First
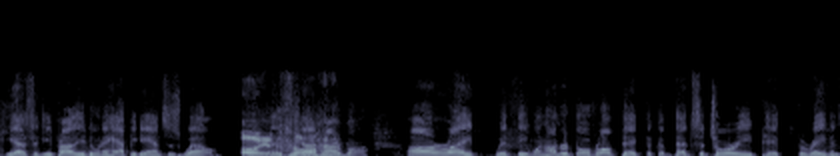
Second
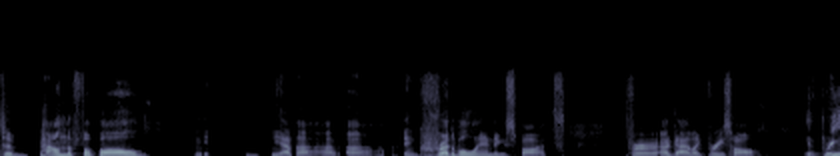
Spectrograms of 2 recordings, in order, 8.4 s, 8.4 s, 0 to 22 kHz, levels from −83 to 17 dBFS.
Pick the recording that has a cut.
second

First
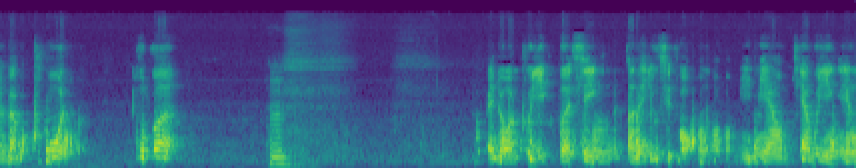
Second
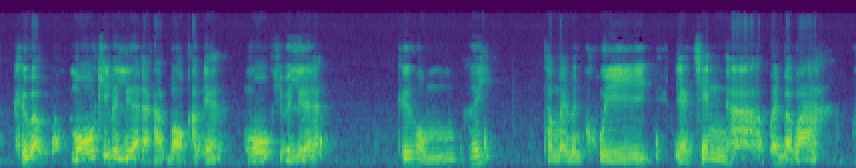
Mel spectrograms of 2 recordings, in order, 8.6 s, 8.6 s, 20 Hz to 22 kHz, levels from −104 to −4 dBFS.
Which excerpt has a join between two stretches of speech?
second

